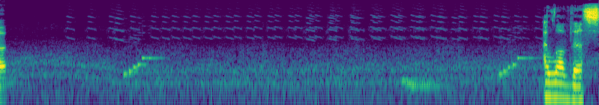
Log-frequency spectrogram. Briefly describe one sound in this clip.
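Short electronic blips tick rapidly and steadily.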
